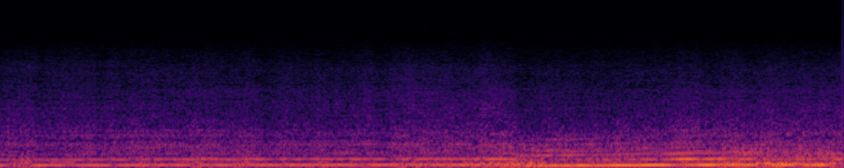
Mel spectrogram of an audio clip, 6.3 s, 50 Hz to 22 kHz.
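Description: BMW 328 roadster's two-litre straight-six engine running at a steady pitch as the car drives past, growing louder about four seconds in.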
